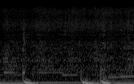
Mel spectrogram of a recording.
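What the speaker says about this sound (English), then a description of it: "You can see the oil is separating. Masala is frying really nicely." Masala frying in oil for omelette curry, a steady close sizzle with a few quick stirring scrapes in the pan, no voices.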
